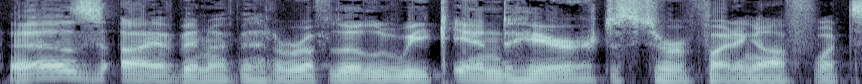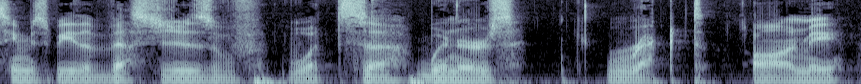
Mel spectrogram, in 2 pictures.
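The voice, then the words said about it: Hoarse voice. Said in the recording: “You have another equally hoarse host here”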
